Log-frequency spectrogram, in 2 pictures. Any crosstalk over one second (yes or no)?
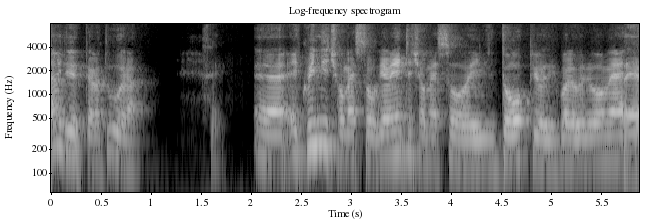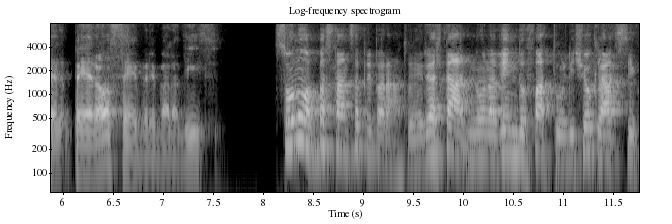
no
